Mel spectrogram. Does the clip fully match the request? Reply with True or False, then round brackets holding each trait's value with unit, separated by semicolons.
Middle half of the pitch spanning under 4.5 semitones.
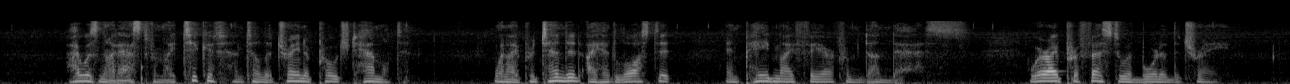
True (3.9 semitones)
